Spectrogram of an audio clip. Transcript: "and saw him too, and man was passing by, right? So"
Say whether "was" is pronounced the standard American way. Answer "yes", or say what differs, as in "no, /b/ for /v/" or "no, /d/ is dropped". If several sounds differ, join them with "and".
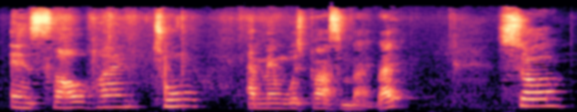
no, /s/ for /z/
